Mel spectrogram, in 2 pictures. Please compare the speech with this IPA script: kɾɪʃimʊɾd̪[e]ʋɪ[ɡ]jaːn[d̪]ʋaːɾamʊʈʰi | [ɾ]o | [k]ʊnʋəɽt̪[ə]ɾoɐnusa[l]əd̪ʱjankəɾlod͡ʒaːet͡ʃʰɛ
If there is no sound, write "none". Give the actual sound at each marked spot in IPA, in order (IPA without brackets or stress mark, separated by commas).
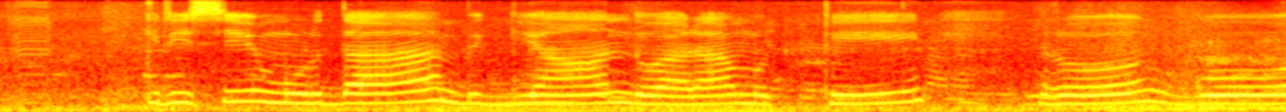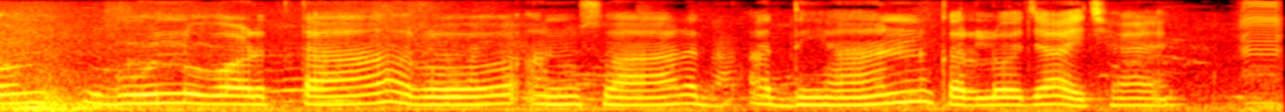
a, ɡ, d̪, ɾ, ɡ, a, ɾ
